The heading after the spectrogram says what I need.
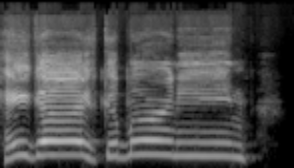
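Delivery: thin, weak, squeaky little voice, pitched way up. Imitating his weaker past self from an Instagram video, the speaker uses a squeaky voice.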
